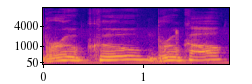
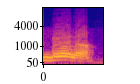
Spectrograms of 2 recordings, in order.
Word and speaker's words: Bruno: Is that your name or your nickname? Bruco? My name is Bruno.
